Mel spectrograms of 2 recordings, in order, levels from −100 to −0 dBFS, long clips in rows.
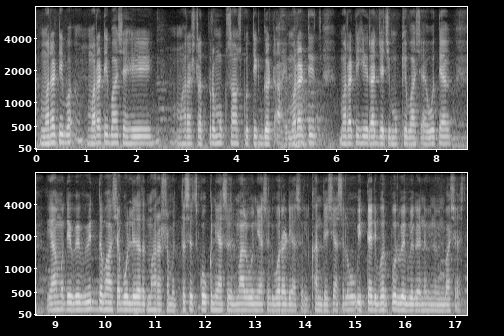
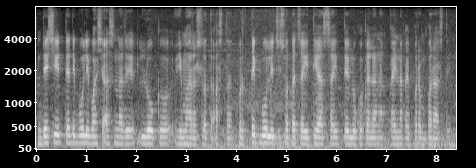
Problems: constant background noise, background conversations at intervals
